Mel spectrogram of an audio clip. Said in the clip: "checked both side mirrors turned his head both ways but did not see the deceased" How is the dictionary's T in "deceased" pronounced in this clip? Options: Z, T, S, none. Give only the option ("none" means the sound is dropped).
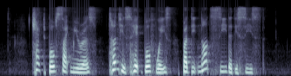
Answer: T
